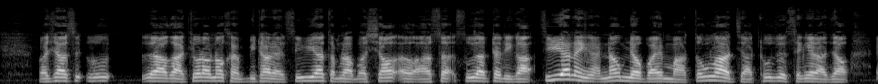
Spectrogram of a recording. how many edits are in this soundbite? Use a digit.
1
